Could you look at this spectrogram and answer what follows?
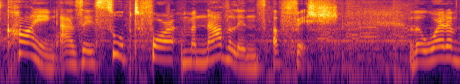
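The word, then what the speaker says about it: manavelins: at cables, gulls cawing as they swooped for manavolence of fish. The word of the day this morning is spelled M-A-N-A-V-E-L-I-N-S. It's pronounced manavolence, and it is a plural noun which means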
